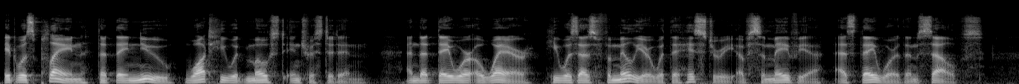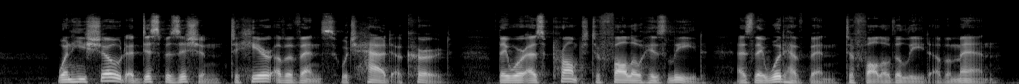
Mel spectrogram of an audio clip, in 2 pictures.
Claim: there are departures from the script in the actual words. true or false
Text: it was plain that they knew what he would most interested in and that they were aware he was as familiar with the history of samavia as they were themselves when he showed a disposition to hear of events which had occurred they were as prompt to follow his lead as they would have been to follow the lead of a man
false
